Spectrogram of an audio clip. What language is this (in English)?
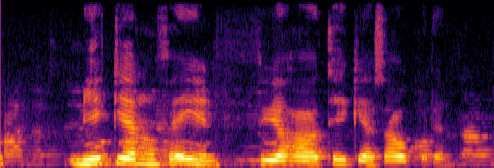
Icelandic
